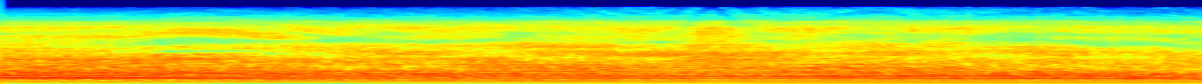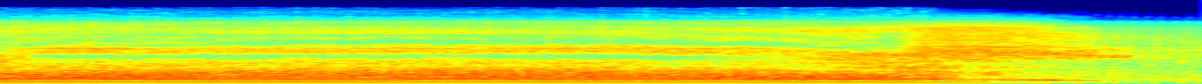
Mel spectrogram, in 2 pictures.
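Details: Mower sent in as a non-runner, started on fresh fuel: steady, even buzz for about ten seconds with no misfires or hunting, then smooth wind-down; healthy normal running.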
